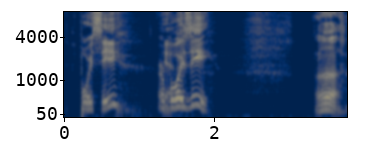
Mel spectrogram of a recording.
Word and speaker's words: Boise: Boyisey or Boise? Uh I think it's they want it to be pronounced Boisey.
